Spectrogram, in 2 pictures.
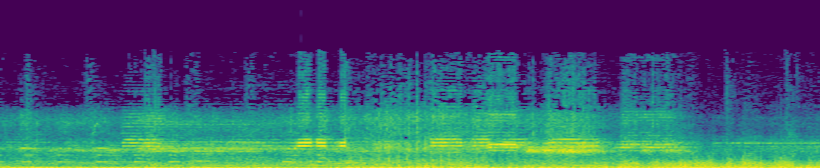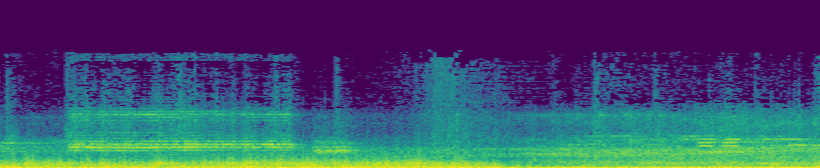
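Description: Horns honk repeatedly in traffic.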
